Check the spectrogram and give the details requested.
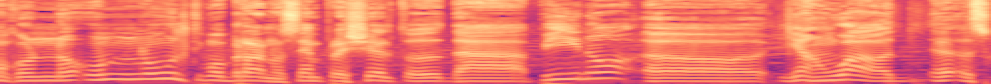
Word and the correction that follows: Unwound: io non riesco a pronunciarli mai. – Unwound, vedi, dovevi stare tu al posto mio, io al posto tuo.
